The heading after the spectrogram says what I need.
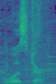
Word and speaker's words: Worcester: of the branch yes the ship's name is pronounced Worcester take command and show what these twelve guns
